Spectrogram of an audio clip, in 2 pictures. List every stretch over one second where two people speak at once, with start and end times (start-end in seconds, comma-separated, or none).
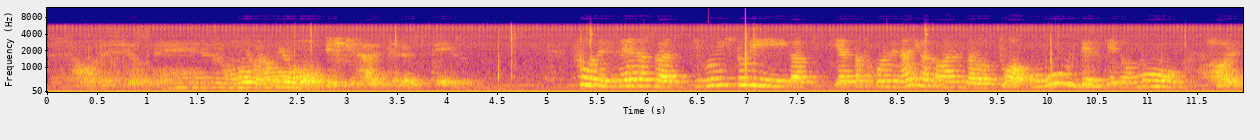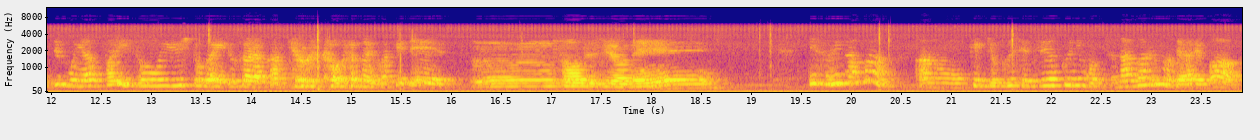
1.3-2.6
